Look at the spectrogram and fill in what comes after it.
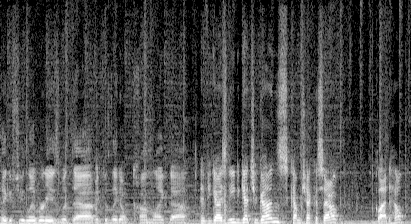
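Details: Adult male speaker; normal speech.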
